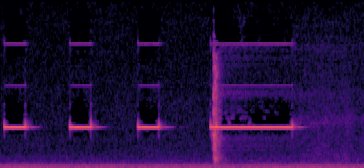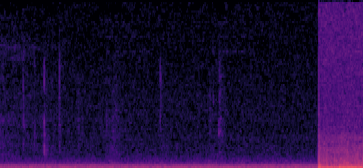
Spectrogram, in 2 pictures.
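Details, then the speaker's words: Digital automatic home blood pressure monitor (not a wrist monitor) used by an adult on herself: three short high beeps then one longer beep over a low hum as it records pulse and signals the measurement is finished. "you hear the beeping noise that's also taking my pulse you see what your heart rate is doing"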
